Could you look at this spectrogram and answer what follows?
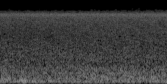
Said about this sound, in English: So much rain in San Diego, a tower of water was seen erupting from a manhole today.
